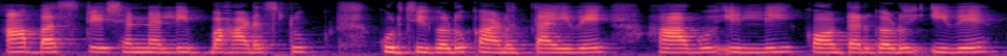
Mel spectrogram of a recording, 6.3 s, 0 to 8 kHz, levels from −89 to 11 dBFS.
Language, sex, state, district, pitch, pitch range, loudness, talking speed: Kannada, female, Karnataka, Bidar, 225 Hz, 215-230 Hz, -18 LUFS, 125 wpm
